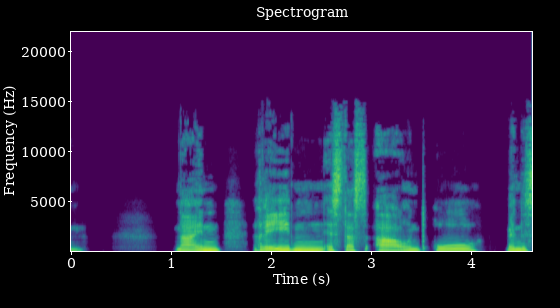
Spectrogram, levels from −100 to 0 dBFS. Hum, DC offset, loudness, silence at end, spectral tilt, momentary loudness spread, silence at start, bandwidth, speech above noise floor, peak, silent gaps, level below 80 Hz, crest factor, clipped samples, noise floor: none; under 0.1%; -18 LUFS; 0 s; -5 dB/octave; 11 LU; 0 s; 14 kHz; 47 dB; -2 dBFS; 0.34-0.38 s; -60 dBFS; 16 dB; under 0.1%; -65 dBFS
